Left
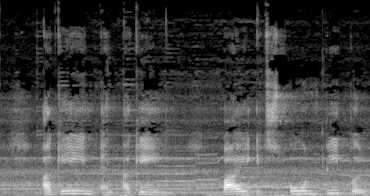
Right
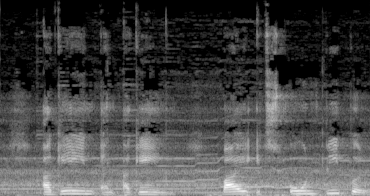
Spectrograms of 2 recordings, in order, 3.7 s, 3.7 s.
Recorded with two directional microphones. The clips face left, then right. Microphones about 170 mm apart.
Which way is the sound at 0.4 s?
15° right (ahead or behind).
